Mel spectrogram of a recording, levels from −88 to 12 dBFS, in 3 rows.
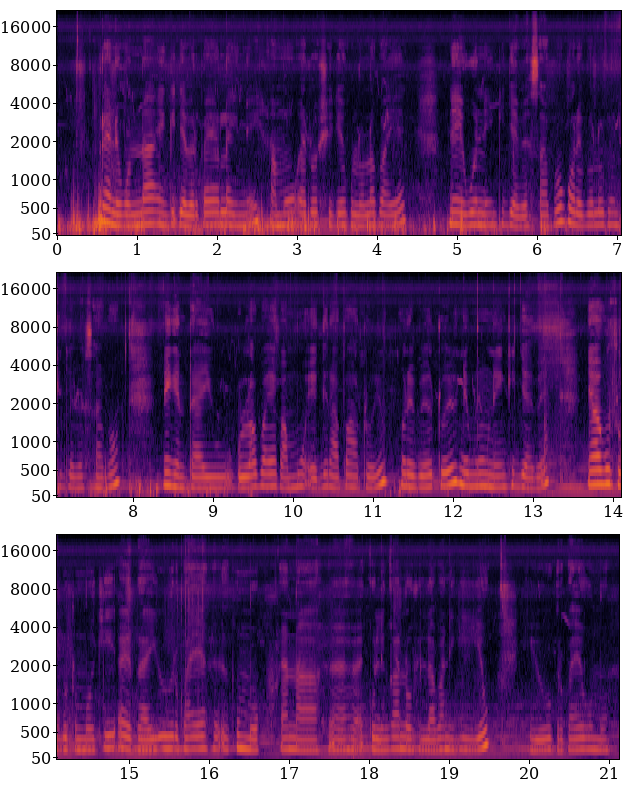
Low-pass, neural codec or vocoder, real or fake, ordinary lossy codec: none; none; real; none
